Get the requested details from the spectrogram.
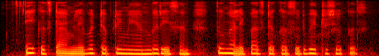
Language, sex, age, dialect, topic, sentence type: Marathi, female, 25-30, Northern Konkan, banking, statement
